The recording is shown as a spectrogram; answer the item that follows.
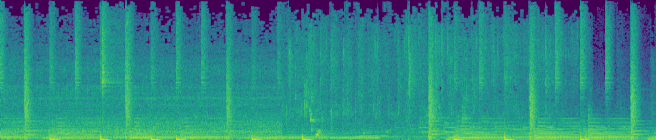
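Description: Background music with a steady, regular beat, its bass line growing much heavier about two-thirds of the way through. A running kitchen tap is faintly heard under it around the middle.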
